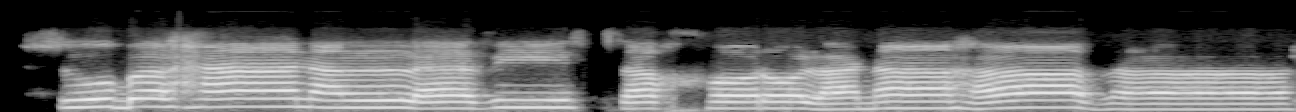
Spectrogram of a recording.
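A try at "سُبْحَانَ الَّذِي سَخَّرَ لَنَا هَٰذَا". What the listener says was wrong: jadi sahnya kurang ya, kurang nyamber. Coba latihan nyentak, cetak. Sakhkhara. Nah, ini seperti orang yang marah. Sakharolana. Nyambernya.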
